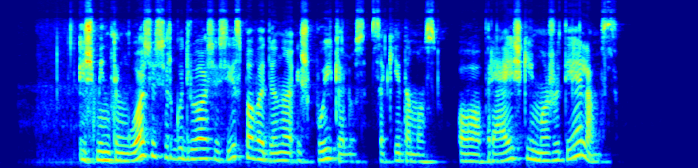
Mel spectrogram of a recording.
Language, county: Lithuanian, Vilnius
